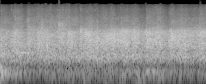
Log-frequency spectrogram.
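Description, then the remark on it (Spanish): A large crowd applauds loudly and steadily, a dense wash of many hands clapping together with no pauses, filling the whole space and continuing throughout. A church audience is applauding after a prayer in the name of Jesus. “Fuerte ese aplauso.”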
